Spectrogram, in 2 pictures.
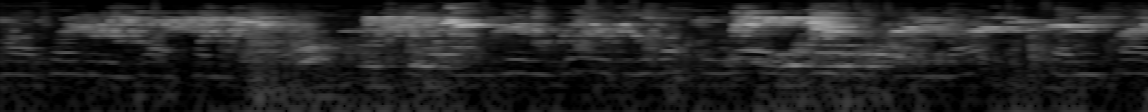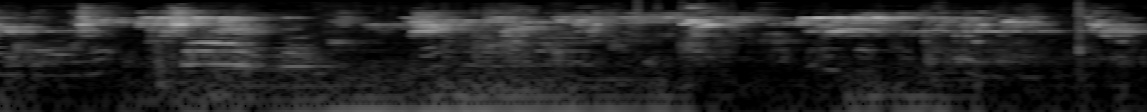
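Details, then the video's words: Household caique parrot letting out loud, grating squawks in choppy bursts about once a second, some notes rising sharply, with faint human voices underneath. "попугай каик!"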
